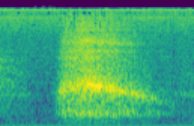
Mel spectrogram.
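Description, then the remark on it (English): A crowd of people draws in one long, deep breath together, a soft breathy rush that swells for about a second and then fades, with no talking. “Would you go with me and get a good breath in?”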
